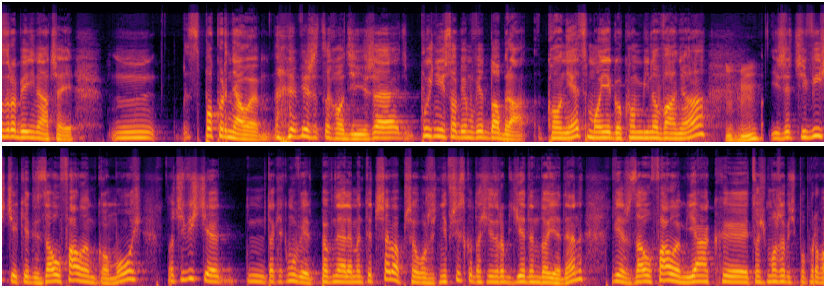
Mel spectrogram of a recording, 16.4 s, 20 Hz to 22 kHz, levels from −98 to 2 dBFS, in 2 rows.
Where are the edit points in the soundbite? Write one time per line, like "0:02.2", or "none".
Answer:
0:07.6
0:14.3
